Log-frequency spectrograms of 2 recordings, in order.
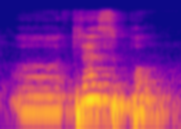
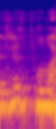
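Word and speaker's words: Transform: 트랜스폼. 누가 이게 트랜스포머라고 읽는데 트랜스포머 아닙니다. 트랜스폼입니다.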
